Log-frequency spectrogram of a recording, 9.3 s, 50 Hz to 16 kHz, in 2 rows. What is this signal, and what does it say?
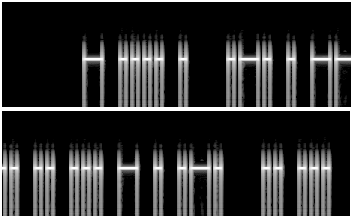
Morse code, heard as a keyed tone, about 15 wpm, 700 Hz. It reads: THE REGISTER IS
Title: Sentences from Top 1200 Words 15wpm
